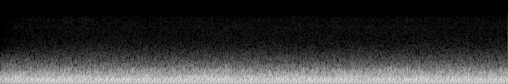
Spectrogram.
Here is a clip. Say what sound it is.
GND Drone
I was actually hunting for sounds that I could use for a "Chain Lightning" sound, but ended up making a short drone that i made from a ground hum.
Drone, hum, processed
